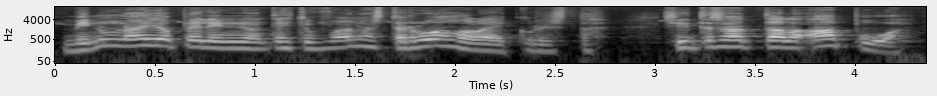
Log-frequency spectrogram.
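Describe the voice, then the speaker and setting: A woman's voice: medium pitch, expressive, natural voice. A woman voicing a sensible, fair-minded young hero chick in a cartoon fandub.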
